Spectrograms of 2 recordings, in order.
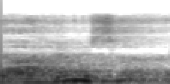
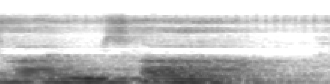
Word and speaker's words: Ahimsa: Ahimsa is a challenging word to pronounce because it has a long A at the end. You want to say Ahimsa, right? That's the English way of saying it, but it's Ahimsa. That A at the end is long.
